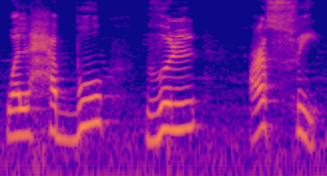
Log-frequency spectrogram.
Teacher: வல் ஹா லைட்டாக ப்ரொனவுன்ஸ் பண்ணணும்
